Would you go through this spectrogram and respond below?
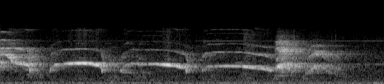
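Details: Toy Poodle giving a series of high, drawn-out whining yelps, each tone arching up then sliding down, about four in under four seconds, ending with a sharper louder cry.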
